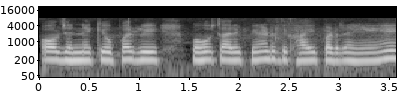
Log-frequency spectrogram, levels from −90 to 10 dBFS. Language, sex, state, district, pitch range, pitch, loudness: Hindi, female, Uttar Pradesh, Lalitpur, 195-210 Hz, 200 Hz, -15 LUFS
